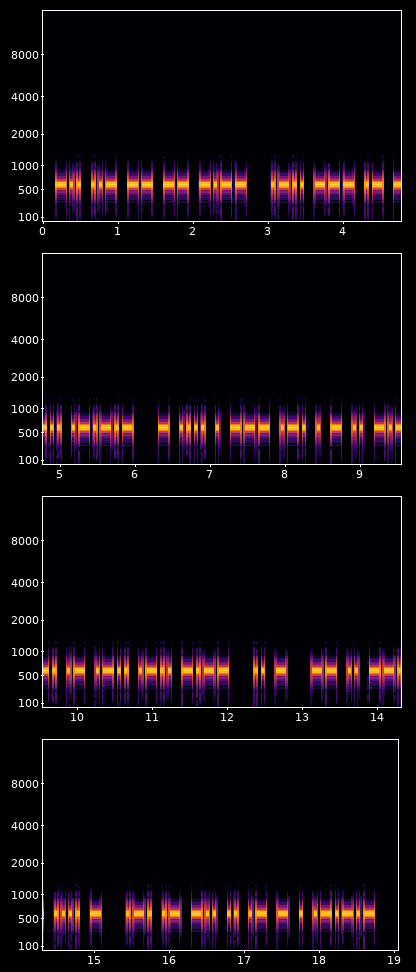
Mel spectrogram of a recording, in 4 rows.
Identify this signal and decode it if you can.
Morse code, heard as a keyed tone, about 25 wpm, 600 Hz. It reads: DUMMY LOAD. THEORETICALLY IT MIGHT RADIATE.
